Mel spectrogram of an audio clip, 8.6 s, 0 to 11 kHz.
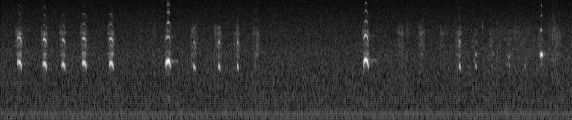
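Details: At the Hog Island nest, 25 July 2020, an osprey calls during a failed fish delivery: a fast run of five piercing chirps, then louder single whistles and shorter clipped notes, spaced unevenly with quiet gaps.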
